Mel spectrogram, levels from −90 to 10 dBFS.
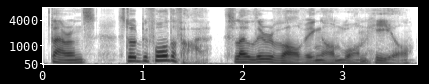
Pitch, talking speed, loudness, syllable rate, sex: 125 Hz, 160 wpm, -17 LUFS, 5.5 syllables/s, male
